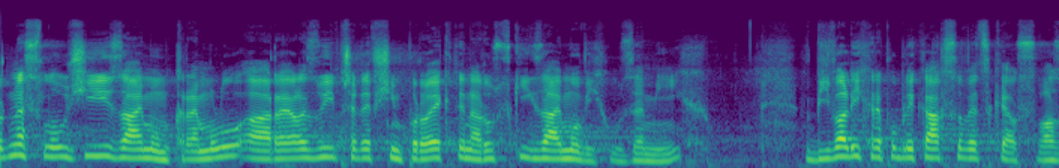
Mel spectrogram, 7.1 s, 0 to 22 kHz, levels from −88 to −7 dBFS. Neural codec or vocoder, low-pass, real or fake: none; 14.4 kHz; real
